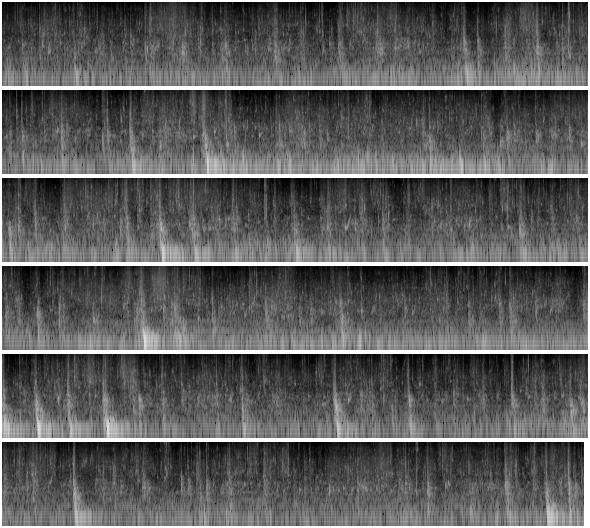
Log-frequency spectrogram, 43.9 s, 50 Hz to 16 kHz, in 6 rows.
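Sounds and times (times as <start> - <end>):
water lapping and sloshing: 0.0 - 43.9
short low knocks: 9.8 - 11.0, 23.4 - 31.1, 43.3 - 43.9.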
